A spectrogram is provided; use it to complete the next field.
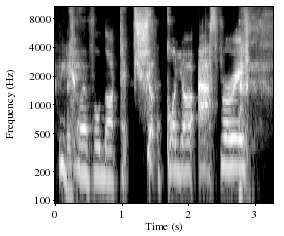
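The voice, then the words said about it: Imitates another person's voice. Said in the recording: “That was a great impression. I love it.”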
